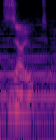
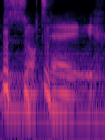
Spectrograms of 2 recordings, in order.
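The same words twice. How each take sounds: First: The name is said as one syllable. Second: The name ends with an added 'ay' syllable. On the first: This is how the name is written. "I know his name is spelled Zote" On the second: This is how the character would say his own name. "he would always pronounce it Zote"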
